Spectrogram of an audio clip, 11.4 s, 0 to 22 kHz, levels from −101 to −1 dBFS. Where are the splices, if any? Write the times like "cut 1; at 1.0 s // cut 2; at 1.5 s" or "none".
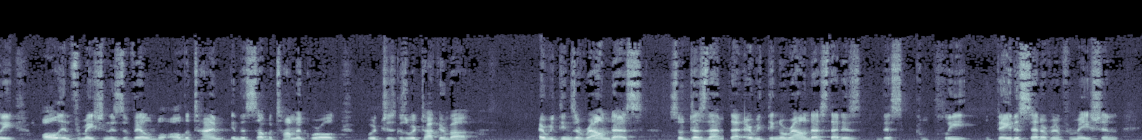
cut 1; at 4.0 s // cut 2; at 7.2 s

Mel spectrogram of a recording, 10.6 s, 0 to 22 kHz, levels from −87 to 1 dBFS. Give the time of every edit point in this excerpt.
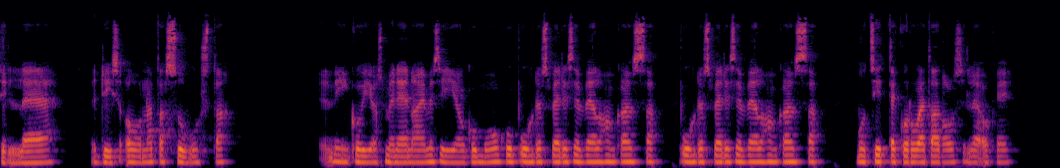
cut 1; at 6.8 s // cut 2; at 9.4 s

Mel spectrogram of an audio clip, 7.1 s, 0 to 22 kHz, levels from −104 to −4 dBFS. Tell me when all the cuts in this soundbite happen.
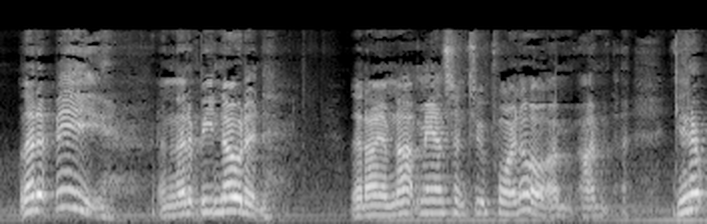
none

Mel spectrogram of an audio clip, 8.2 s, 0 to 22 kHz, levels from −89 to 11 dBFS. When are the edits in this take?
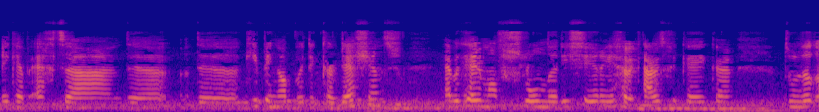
none

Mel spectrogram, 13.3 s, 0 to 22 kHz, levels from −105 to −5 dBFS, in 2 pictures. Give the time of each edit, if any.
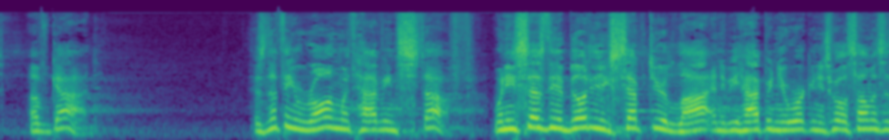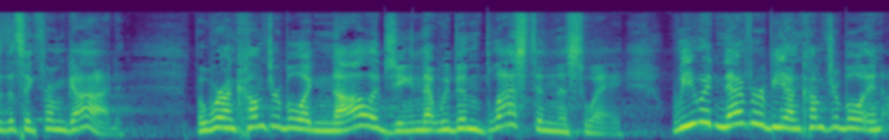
cut 1; at 3.6 s // cut 2; at 6.9 s

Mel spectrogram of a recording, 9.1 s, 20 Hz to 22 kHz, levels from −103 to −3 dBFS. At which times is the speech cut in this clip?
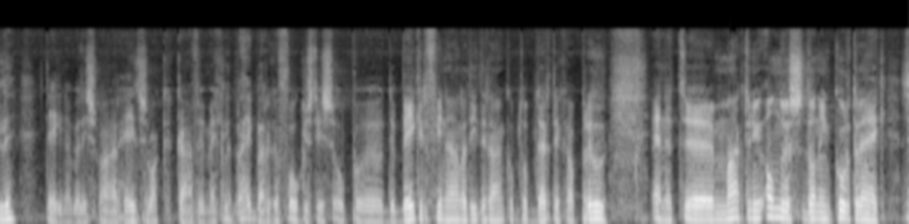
cut 1; at 2.3 s

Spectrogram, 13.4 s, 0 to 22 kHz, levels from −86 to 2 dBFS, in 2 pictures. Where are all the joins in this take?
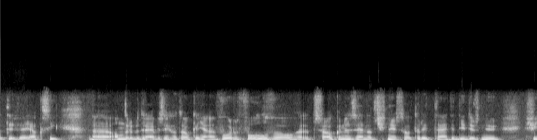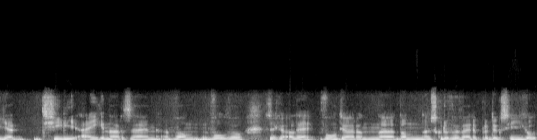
none

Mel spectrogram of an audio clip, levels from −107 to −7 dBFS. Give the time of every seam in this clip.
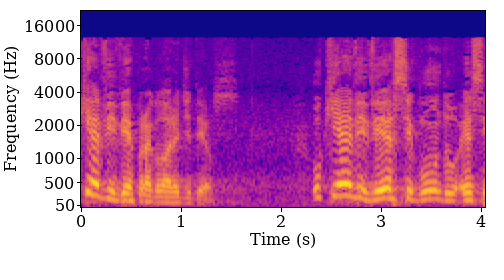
none

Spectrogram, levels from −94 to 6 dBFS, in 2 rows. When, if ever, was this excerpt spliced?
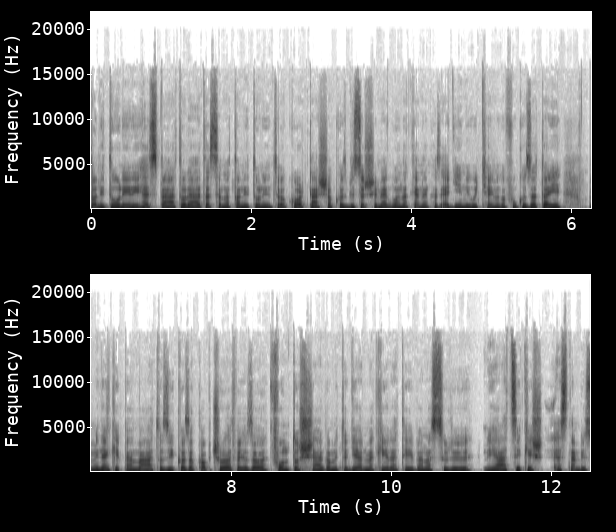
cut 1; at 11.1 s

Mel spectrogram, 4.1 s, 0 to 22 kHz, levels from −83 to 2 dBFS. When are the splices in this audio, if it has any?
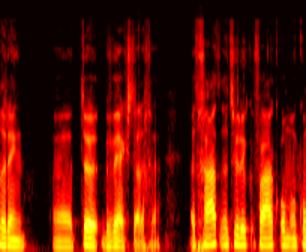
none

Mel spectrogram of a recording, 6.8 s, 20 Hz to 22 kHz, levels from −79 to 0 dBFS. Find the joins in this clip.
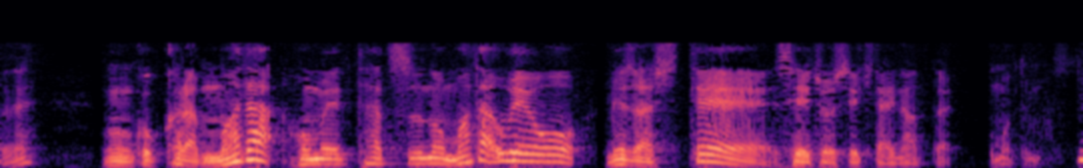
cut 1; at 3.7 s

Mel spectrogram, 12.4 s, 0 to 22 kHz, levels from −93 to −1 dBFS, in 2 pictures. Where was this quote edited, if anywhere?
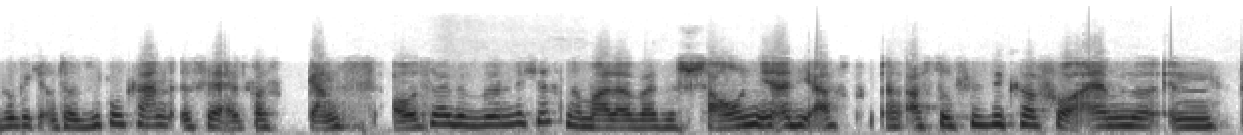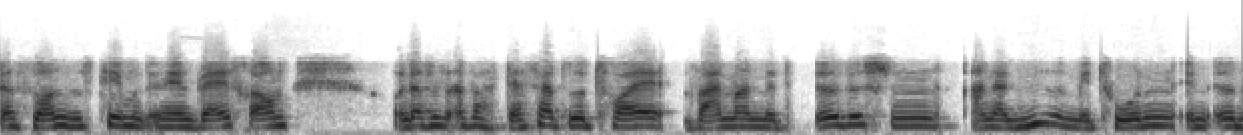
none

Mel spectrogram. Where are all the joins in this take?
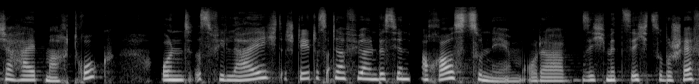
cut 1; at 1.9 s // cut 2; at 3.3 s // cut 3; at 4.1 s // cut 4; at 5.8 s

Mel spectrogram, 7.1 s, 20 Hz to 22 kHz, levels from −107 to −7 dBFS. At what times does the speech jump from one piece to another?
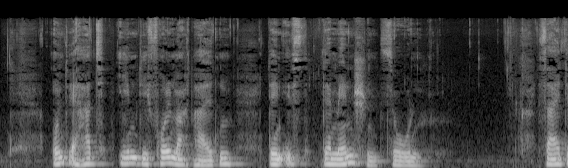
cut 1; at 1.4 s // cut 2; at 2.4 s // cut 3; at 3.5 s

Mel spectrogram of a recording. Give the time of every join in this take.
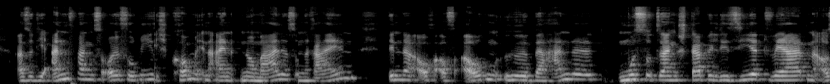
cut 1; at 1.5 s // cut 2; at 3.0 s

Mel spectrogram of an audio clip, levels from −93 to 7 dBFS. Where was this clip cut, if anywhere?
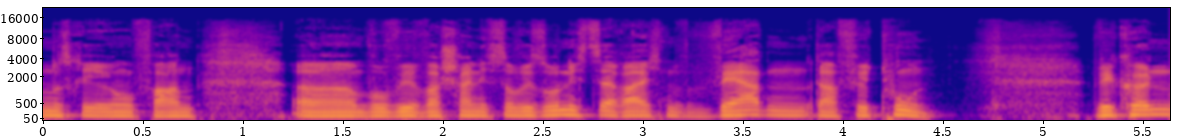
cut 1; at 3.2 s // cut 2; at 3.8 s

